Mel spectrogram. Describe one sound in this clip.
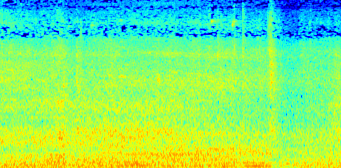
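A truck engine roars close by as it passes.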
